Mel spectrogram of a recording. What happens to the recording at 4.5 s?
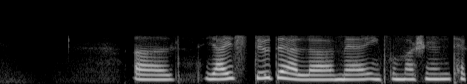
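Nothing goes wrong at 4.5 s: the speech carries on intact through the call path, whose telephone-band coding leaves nothing above 4 kHz.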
